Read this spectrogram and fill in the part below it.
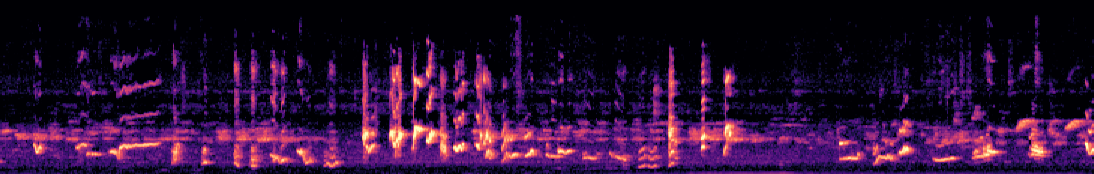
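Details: Trotolan Oriental magpie-robin from Indonesia performing ngriwik chatter said to go on day and night: quick tumbling sequences of high chips, downslurred whistles and clicks, a short lull, then more chatter, over a soft hum.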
